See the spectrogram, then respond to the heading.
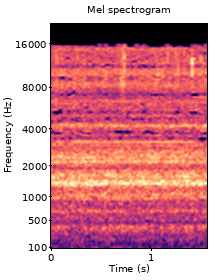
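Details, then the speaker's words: Lavaner 12V 5kW diesel water heater running during first test: steady combustion-air roar with faint fan whine, no pulsing or sputter; similar to a diesel air heater, possibly slightly louder; running normally. "some slight noise from the fan itself inside the heater but nothing nothing crazy very similar to a diesel heater possibly slightly louder"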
